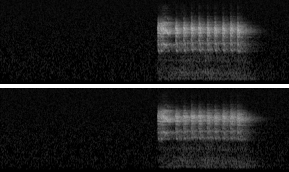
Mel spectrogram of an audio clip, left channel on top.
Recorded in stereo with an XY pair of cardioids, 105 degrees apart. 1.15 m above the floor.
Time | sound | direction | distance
1.6 | a bird | 40° left | 0.6 m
